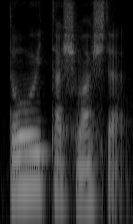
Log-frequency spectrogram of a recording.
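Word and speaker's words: どういたしまして: And this is not ta, it's te. Do itashimashite.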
